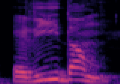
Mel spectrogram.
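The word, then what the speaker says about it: rhythm: फिर है रिदमम। रिदमम में भी एच साइलेंट है।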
